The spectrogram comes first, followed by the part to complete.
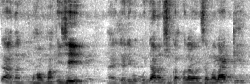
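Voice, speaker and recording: A man's voice: a little high, brisk. A man preaching a comedic sermon at a religious celebration, with a North Sumatran accent, joking and acting out quarrels between couples. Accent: North Sumatran Indonesian. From North Sumatra, Indonesia. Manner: lively, joking, acts out quarrels, sings snatches. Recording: echoey hall with faint noise.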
